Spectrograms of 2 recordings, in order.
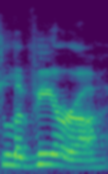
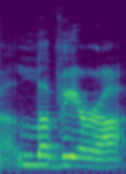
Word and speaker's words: Lavira: I told you guys that I went to the audiobook, and it's Lavira is how you say her name. Lavira.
